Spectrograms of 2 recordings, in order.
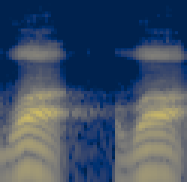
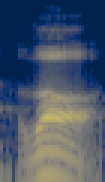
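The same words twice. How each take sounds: First: "dha" with heavy emphatic Arabic sound; dark, o-coloured "dha"; thick dha. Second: Thin, unthickened "dha"; wrong zal sound. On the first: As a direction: say "dha" with the tongue back raised. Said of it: "Itu juga tebal". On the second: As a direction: lower "dha" as a light th in "this". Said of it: "Kalau tidak dinaikkan pangkal lidahnya". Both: Shown as a demonstration.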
